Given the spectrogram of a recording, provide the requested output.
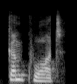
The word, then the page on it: cumquat: Indian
